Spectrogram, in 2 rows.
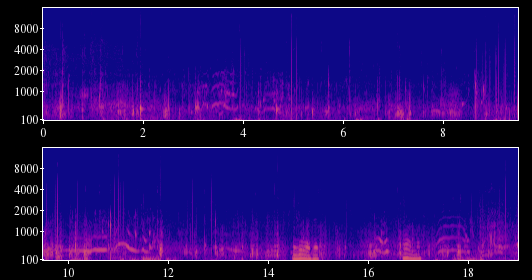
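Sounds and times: muffled underwater rumbling: 0.0s - 19.0s
sharp clicks underwater: 0.1s - 14.5s.

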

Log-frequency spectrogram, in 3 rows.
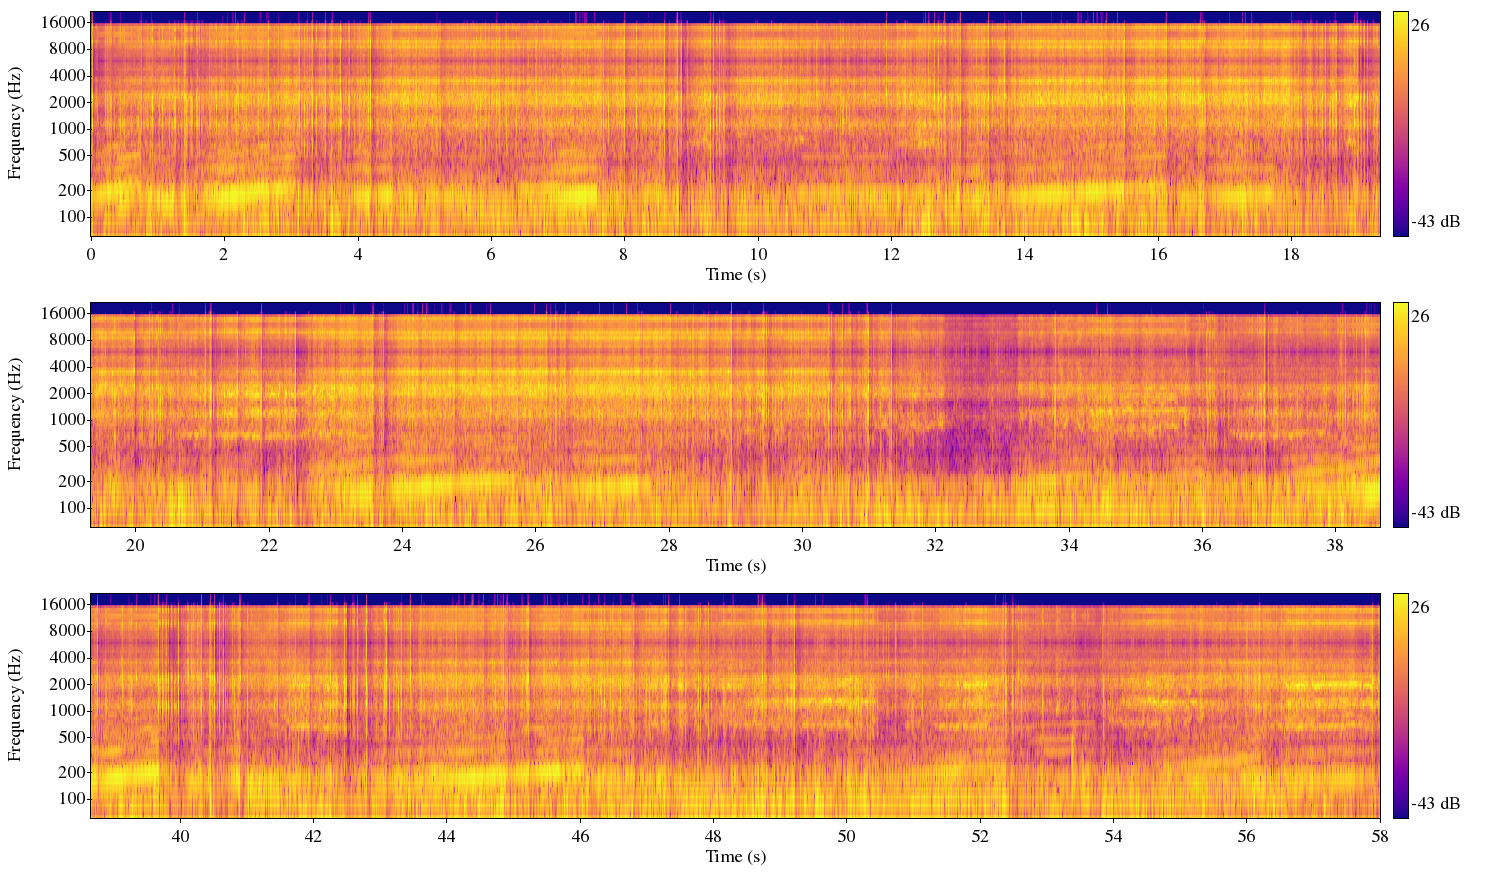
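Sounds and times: car engine accelerating hard: 0.0s - 58.0s
wind and road noise: 0.0s - 58.0s.

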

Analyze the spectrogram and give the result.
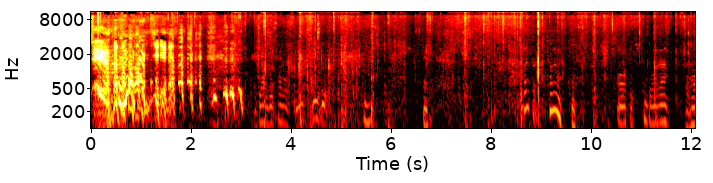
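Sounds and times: men's voices murmuring: 0.0s - 7.6s, 8.3s - 12.0s.

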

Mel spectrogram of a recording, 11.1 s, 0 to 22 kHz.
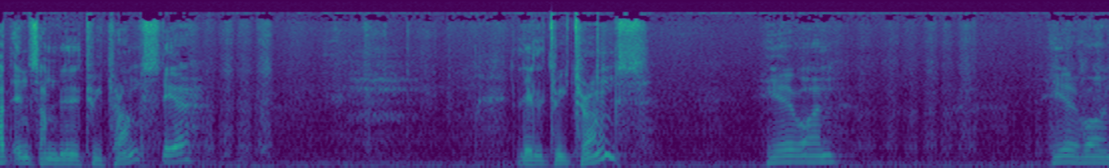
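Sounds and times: low room hum: 0.0s - 11.0s
paint tool scraping canvas: 8.5s - 11.0s.

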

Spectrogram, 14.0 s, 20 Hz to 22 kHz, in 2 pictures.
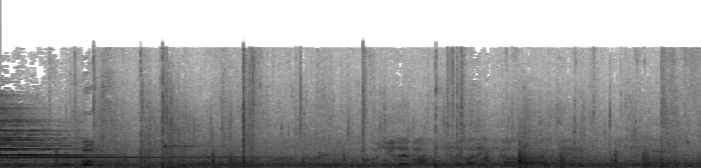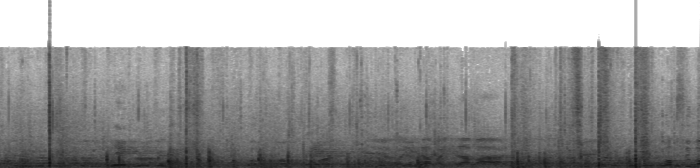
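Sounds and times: punches thudding: 0.0s - 3.0s
boxing ring bell: 0.0s - 3.6s.

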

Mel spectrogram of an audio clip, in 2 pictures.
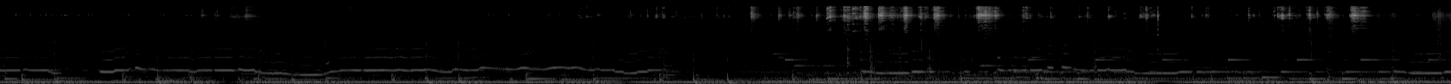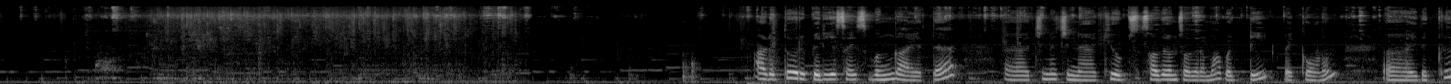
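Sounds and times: background music: 0.0s - 29.0s
bangles clinking: 6.2s - 16.9s, 18.7s - 29.0s.

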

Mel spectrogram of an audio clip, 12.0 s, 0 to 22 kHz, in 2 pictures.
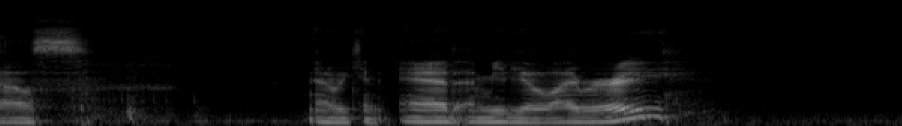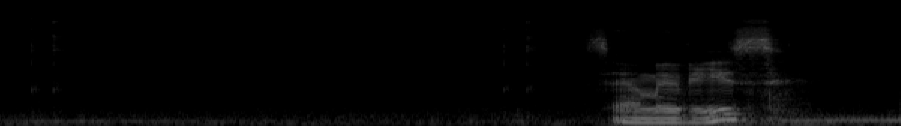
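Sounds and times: computer mouse clicks: 6.2s - 6.6s, 9.3s - 9.7s.

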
